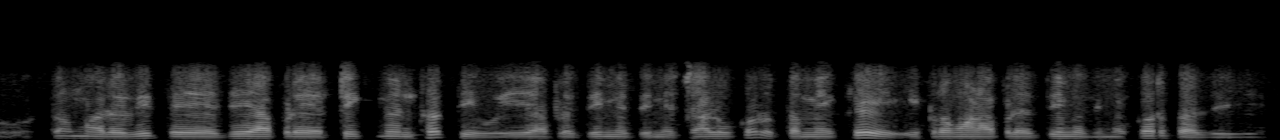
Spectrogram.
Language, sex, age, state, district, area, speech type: Gujarati, male, 30-45, Gujarat, Morbi, rural, conversation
